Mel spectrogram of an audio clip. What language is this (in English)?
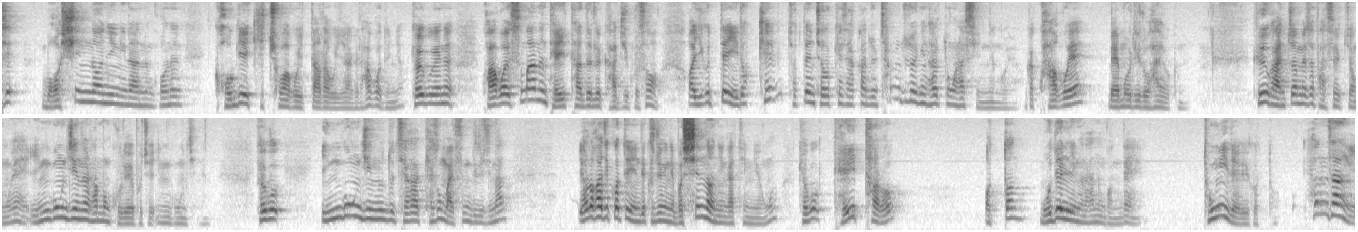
Korean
